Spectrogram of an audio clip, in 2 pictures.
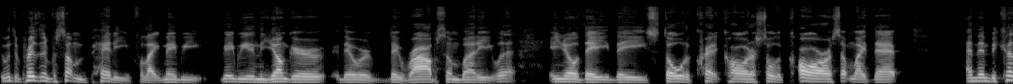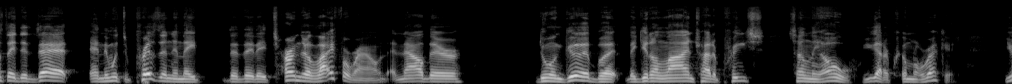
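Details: Adult male stuttering, self-described speech impediment; he says it is worse when excited or relaxed at home, was about ten times as bad in childhood, and he is concentrating to control it here.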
